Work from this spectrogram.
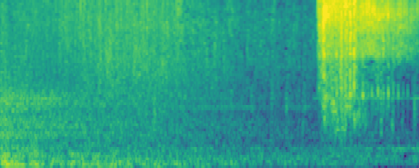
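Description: The Incendio fire spell is cast in a video game as a loud roaring whoosh that fades, then a sharp crackling flare bursts in near the end.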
